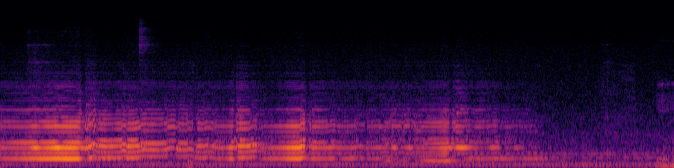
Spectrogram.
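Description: A rebab, a bowed string instrument with a skin-covered body, plays low sustained bowed notes with a deep, resonant buzzing tone from the vibrating skin, heard close and alone.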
